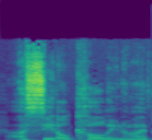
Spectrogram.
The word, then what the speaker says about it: acetylcholine: and that is acetylcholine. Am I pronouncing that correctly? – You're doing it perfect. Well done.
